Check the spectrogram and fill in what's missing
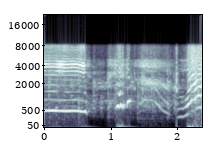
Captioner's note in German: Alle Kichern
